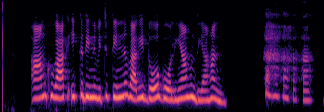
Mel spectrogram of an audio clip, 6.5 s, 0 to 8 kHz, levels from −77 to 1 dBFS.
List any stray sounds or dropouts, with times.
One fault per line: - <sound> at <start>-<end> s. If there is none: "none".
- laugh at 5.3-6.3 s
